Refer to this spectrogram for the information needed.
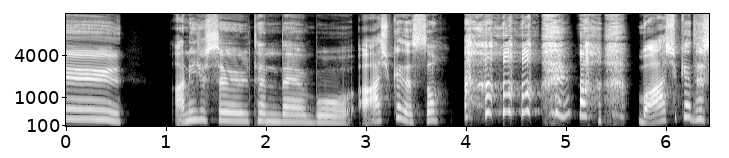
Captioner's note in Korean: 웃음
